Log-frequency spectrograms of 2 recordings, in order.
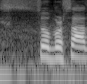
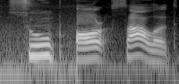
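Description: First: The words are run together quickly into one. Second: The words are said separately and clearly.

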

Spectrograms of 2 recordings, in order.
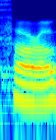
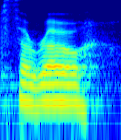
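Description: First: The name is said the family's hometown way. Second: The name is said the widely used way. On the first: This is how the family and hometown say it. "that is the way the family pronounced the name" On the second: This is how many people usually say it. "if you've been calling him Thoreau all your life"

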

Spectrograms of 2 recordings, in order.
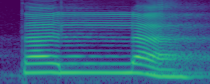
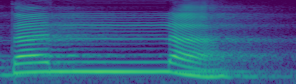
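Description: First: The L is released quickly without nasal hum. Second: The L is held with a nasal hum. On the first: The speaker calls it right. "Jangan ditahan, gak ada dengungnya" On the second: The speaker calls it wrong. "bukan talla"

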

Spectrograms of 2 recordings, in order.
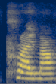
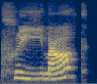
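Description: First: The first vowel sounds like 'eye'. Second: The first vowel sounds like 'ee'. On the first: The letter is read the usual English way. The speaker calls it wrong. "everyone goes Primark and I'm always correcting them" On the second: The letter is read the Welsh way. The speaker calls it right. "an I in Welsh is an E sound... Like E"

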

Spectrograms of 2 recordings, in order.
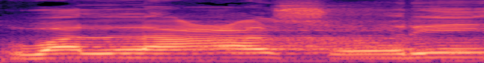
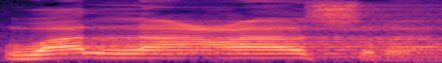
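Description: First: The word ends with an added i vowel. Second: The word ends on a bare r sound. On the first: The reciter continues into the next verse. "আর যদি আমরা এটা একসাথে মিলিয়া পড়ি, না থামি এখানে, তাহলে এইরকমভাবে পড়ব" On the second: The reciter stops after this word. "এখানে যদি আমরা থামি তাহলে আমাদেরকে রাটাকেও সাকিন করে পড়তে হবে"

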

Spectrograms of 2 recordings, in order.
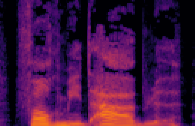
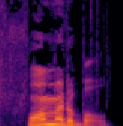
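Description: First: The word is pronounced the French way. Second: The word is pronounced the English way. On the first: "because in French, you can say if something is very schön, en bang, it's formidable" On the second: "but in English, it's formidable or formidable"

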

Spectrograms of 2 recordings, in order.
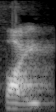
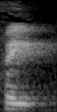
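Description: First: The word sounds like 'fight'. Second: The word does not sound like 'fight'. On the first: The speaker calls it right. "I'll say it's pronounced Feit. F-E-I-T is, to me, it seems like fight" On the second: The speaker calls it wrong. "I wouldn't say it's pronounced Feit"

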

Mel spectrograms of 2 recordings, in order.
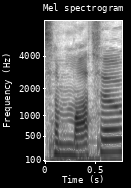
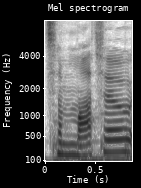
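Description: First: The word is said in a British-style accent. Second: The word is said in a British-style accent.

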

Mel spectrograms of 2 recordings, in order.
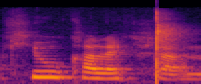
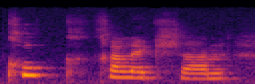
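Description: First: The first part is said as the letter Q. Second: The first part is said as one word, cook. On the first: "or Q Collection" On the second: "not Cook Collection"

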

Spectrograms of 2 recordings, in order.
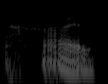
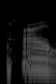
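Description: First: The name is said without an L sound. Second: The name is said with an L sound. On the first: The speaker calls it right. "it's Kine" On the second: The speaker calls it wrong. "but it's not Klein"

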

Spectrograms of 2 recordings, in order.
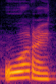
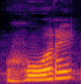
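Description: First: The name begins with a vowel sound. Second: The name begins with an h-like sound. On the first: "Богині Ори" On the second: "в іншому вимовлянні"

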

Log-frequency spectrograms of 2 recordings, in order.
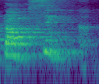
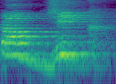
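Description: First: The x is voiceless, sounding like ks. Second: The x is voiced, sounding like gz. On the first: This is how the word is actually said. "पण top झिक उच्चार नव्हता" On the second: This is how the spelling rule predicts it. "याचा उच्चार व्हायला पाहिजे"

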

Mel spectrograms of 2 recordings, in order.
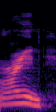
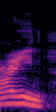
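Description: The two takes are said the same way.

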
